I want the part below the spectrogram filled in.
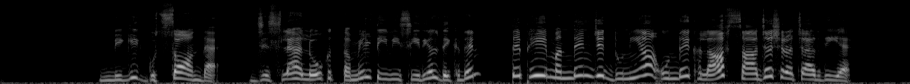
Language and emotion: Dogri, angry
